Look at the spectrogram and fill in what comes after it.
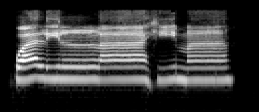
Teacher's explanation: Walillah, wa di depan coba ditipiskan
